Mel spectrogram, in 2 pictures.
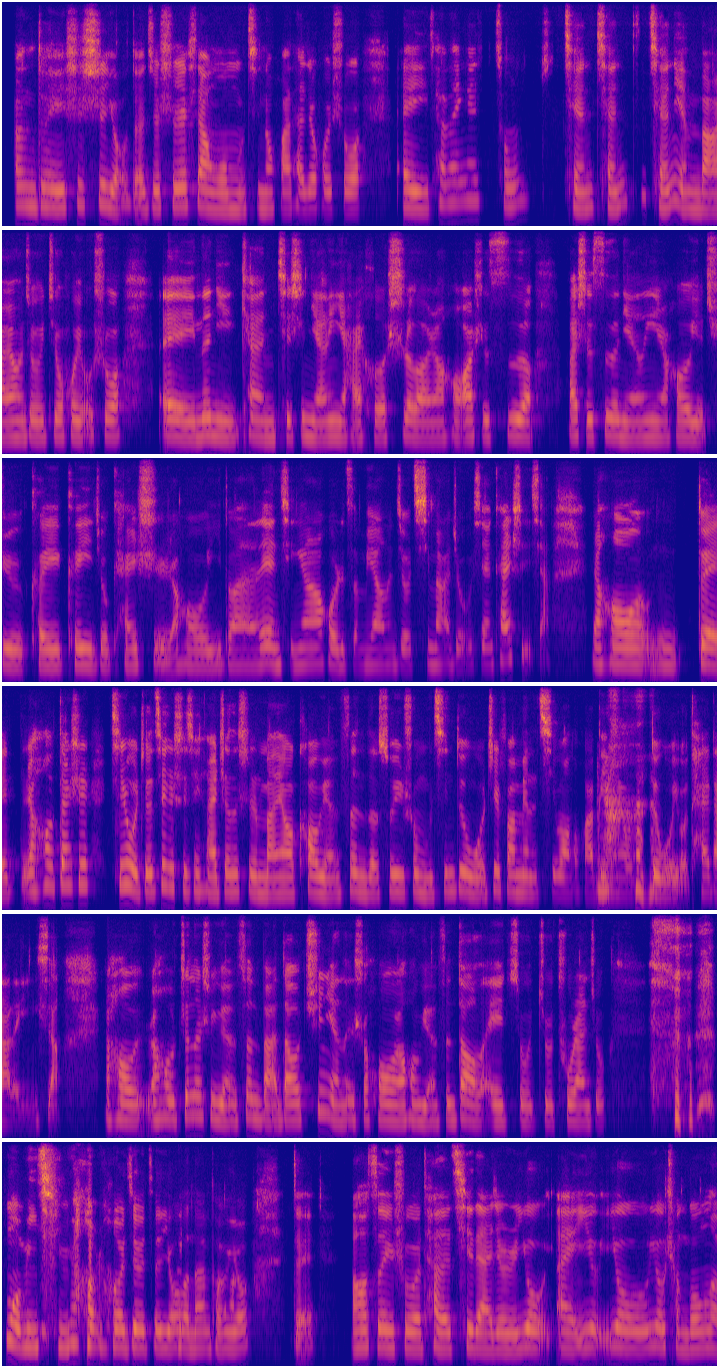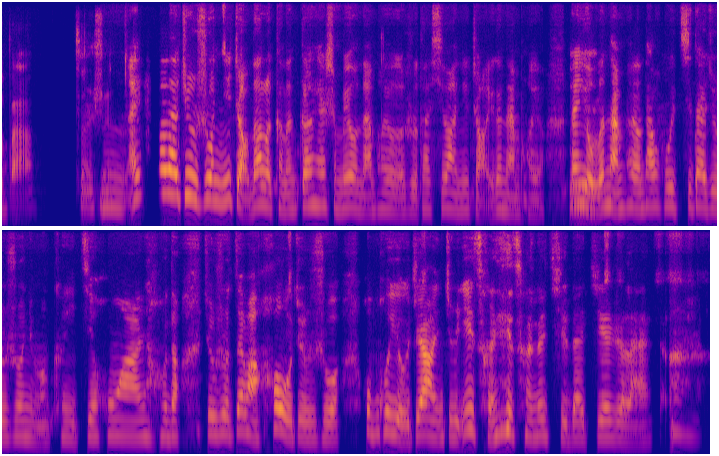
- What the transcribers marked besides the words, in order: chuckle; chuckle; laughing while speaking: "莫名其妙，然后就 就有了男朋友"; other background noise; tapping; laughing while speaking: "一层"; chuckle
- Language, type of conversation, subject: Chinese, podcast, 家人对你“成功”的期待对你影响大吗？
